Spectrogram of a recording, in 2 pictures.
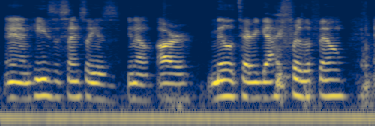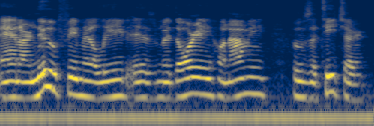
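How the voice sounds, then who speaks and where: A man talks through a film review in an easy, chatty way. He rambles, fills gaps with "like" and "uh", and restarts his sentences often. His voice sits at an ordinary middle pitch. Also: fairly even intonation, measured pace, a bit bright, a little hiss or hum. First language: not Japanese. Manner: rambling, with frequent fillers. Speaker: movie reviewer. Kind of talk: casual chat.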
